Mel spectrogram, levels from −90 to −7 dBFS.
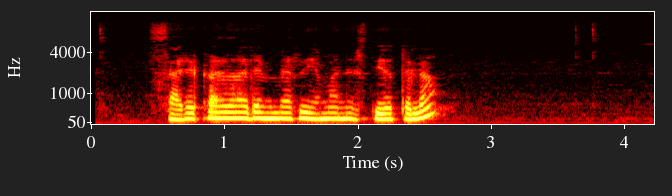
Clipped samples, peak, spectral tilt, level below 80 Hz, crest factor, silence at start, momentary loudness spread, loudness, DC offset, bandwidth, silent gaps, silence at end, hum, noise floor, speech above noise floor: under 0.1%; -10 dBFS; -10 dB/octave; -56 dBFS; 14 dB; 0.6 s; 7 LU; -21 LUFS; under 0.1%; 8.6 kHz; none; 1.65 s; none; -64 dBFS; 44 dB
